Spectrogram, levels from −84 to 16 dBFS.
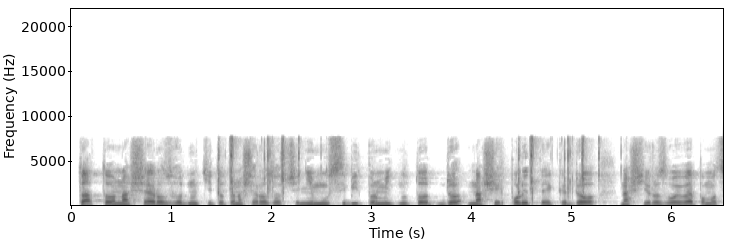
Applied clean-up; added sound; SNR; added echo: none; Crack; 9 dB; none.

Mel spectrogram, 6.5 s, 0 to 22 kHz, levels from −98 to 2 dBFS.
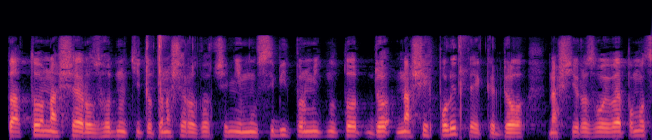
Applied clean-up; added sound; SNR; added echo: neural mask model DeepFilterNet 3.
